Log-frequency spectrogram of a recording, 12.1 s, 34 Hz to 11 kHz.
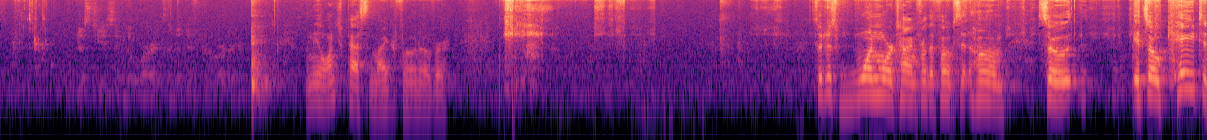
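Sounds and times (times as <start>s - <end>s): scratchy rubbing noises: 5.0s - 6.6s, 7.5s - 12.0s.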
